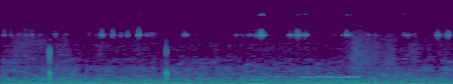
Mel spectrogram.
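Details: Bengal kitten purring, a steady low rumbling throb carrying through the whole stretch, with faint high ticking sounds and two brief clicks over it.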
